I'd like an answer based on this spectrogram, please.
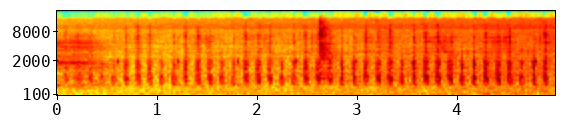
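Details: Osaki time switch clock motor: sharp evenly spaced clicking about 100 times a minute over a faint hum, teeth skipping on a stripped gear inside the motor gearbox, gear debris found in the bottom.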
